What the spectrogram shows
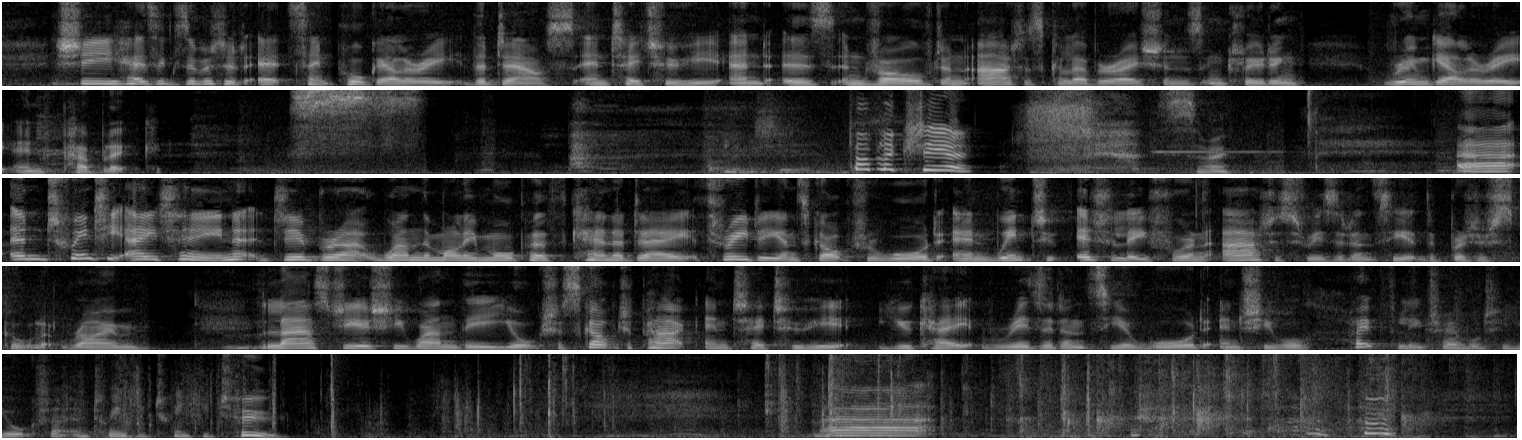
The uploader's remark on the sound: An in-depth discussion panel at Creative Matakana.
